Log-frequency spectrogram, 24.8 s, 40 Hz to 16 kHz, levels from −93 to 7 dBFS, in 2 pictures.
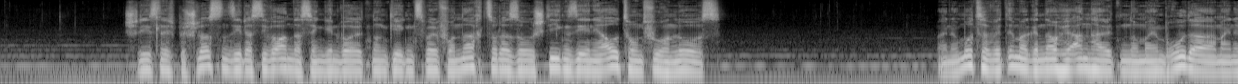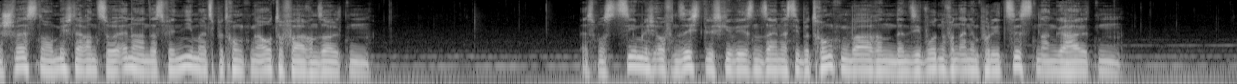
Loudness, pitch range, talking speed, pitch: -20 LUFS, 105-120 Hz, 155 wpm, 110 Hz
